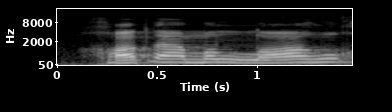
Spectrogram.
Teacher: خا کو موٹا پڑھیں گے، تا کو بریک پڑھیں گے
